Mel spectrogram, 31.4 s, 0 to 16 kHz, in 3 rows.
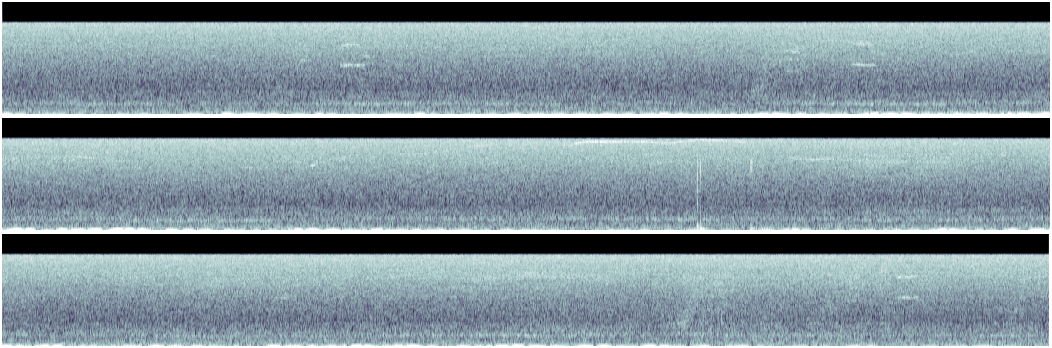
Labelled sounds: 3.4	3.7	killer whale, offshore, 1.8 to 2.0 kHz
8.5	8.8	killer whale, offshore, 1.8 to 2.0 kHz
11.2	11.4	killer whale, offshore, 4.1 to 4.3 kHz
16.2	17.8	killer whale, offshore, 6.6 to 7.6 kHz
18.4	18.8	killer whale, offshore, 3.8 to 4.1 kHz
29.9	30.2	killer whale, offshore, 1.8 to 2.0 kHz

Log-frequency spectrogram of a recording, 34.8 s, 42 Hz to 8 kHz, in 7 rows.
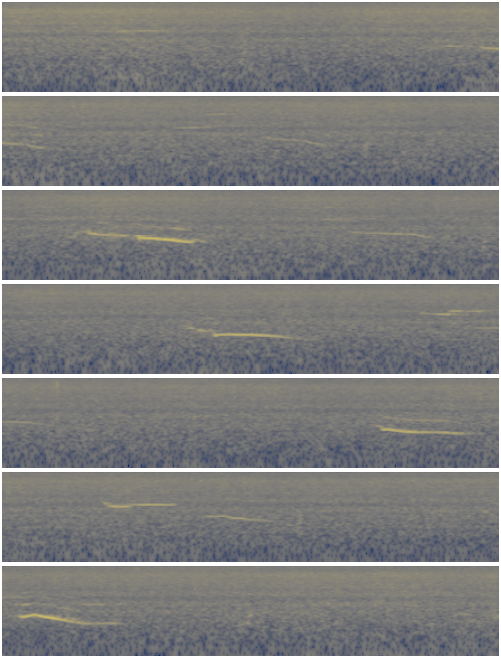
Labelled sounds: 1.3	1.6	humpback whale, 1.4 to 1.5 kHz
6.7	7.2	humpback whale, 1.2 to 2.8 kHz
19.1	19.5	humpback whale, 1.3 to 1.5 kHz
25.9	26.6	humpback whale, 0.97 to 1.3 kHz
29.8	30.1	humpback whale, 1.2 to 1.3 kHz

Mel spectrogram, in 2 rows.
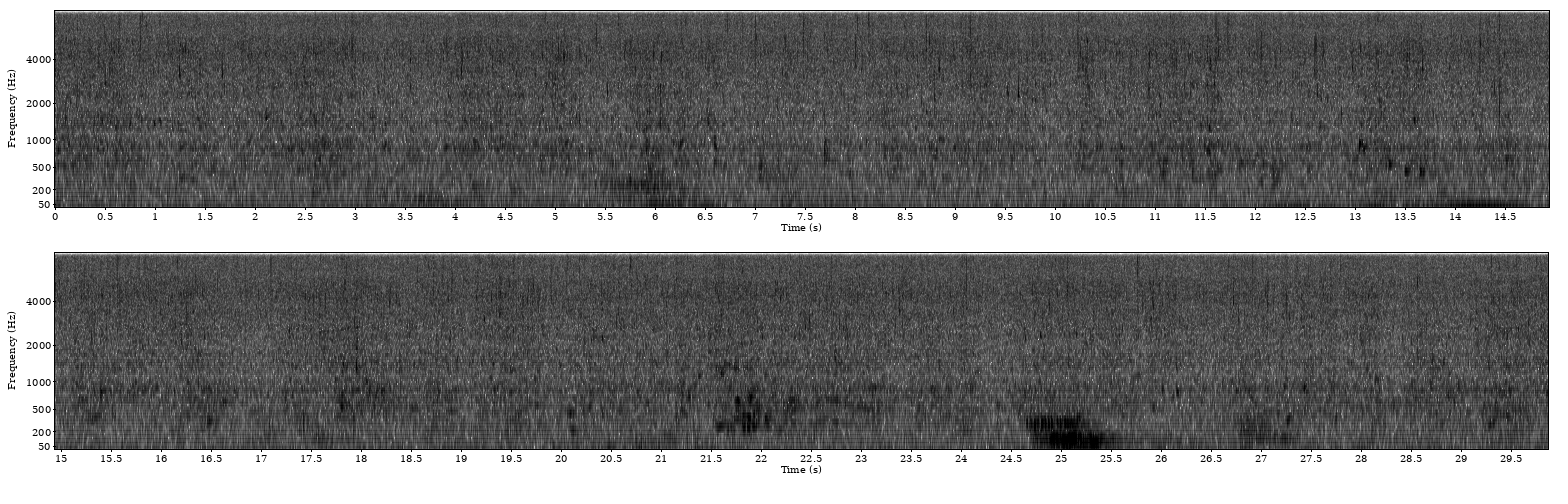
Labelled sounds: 21.5	21.8	water noise, 1.1 to 1.5 kHz

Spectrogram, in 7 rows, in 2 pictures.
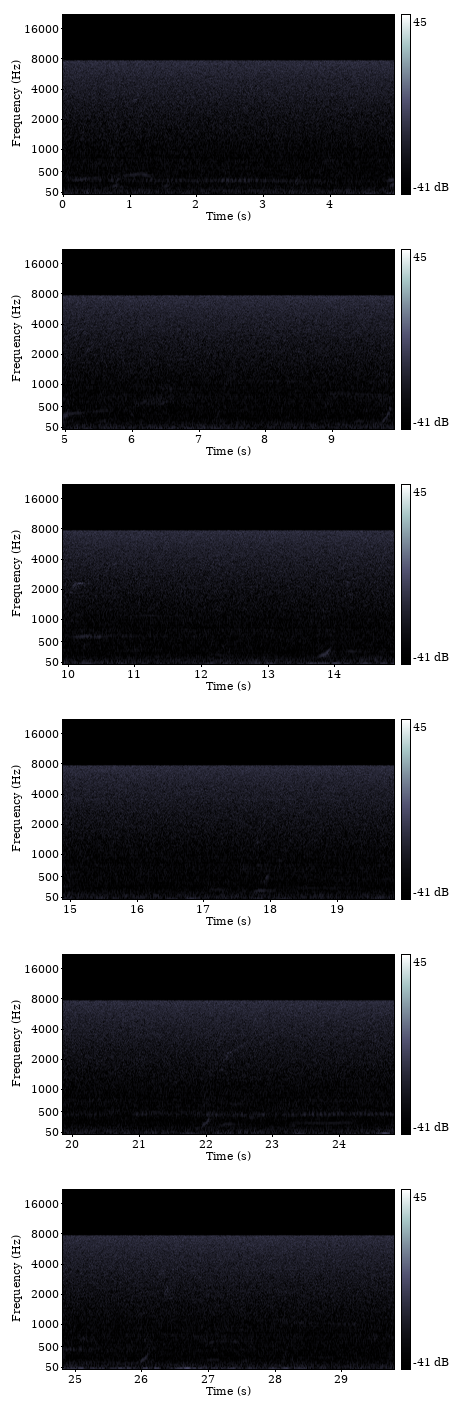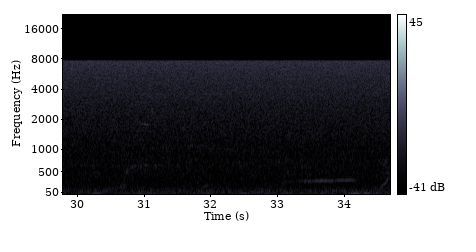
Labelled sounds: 22.3	22.5	humpback whale, 1.9 to 2.5 kHz

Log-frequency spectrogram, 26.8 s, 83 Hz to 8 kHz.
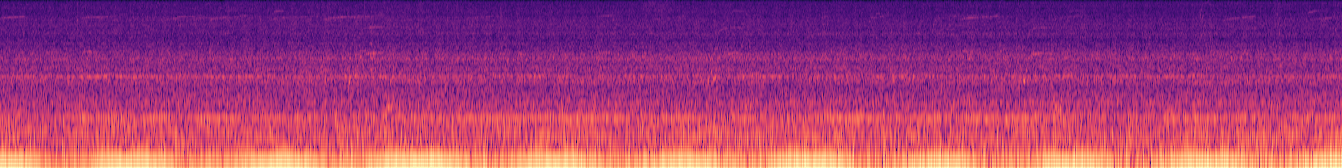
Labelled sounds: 0.0	0.5	killer whale, southern resident, 4.8 to 5.1 kHz
1.6	2.2	killer whale, southern resident, 4.8 to 5.0 kHz
7.3	7.7	killer whale, southern resident, 3.6 to 3.8 kHz
11.9	12.3	killer whale, southern resident, 5.1 to 5.2 kHz

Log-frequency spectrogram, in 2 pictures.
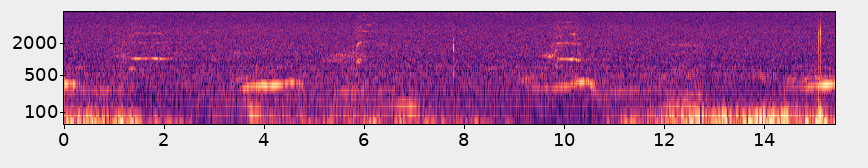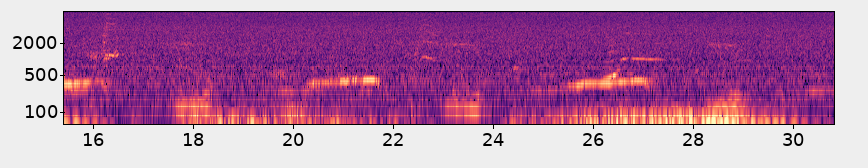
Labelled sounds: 1.2	2.1	humpback whale, 0.93 to 3.2 kHz
5.2	6.1	humpback whale, 0.90 to 2.1 kHz
9.6	10.4	humpback whale, 0.90 to 2.1 kHz
15.8	16.6	humpback whale, 0.93 to 1.5 kHz
17.7	17.9	humpback whale, 1.9 to 2.1 kHz
22.5	22.9	humpback whale, 0.93 to 1.2 kHz
26.8	27.3	humpback whale, 0.96 to 1.1 kHz
28.3	28.6	humpback whale, 1.7 to 2.0 kHz

